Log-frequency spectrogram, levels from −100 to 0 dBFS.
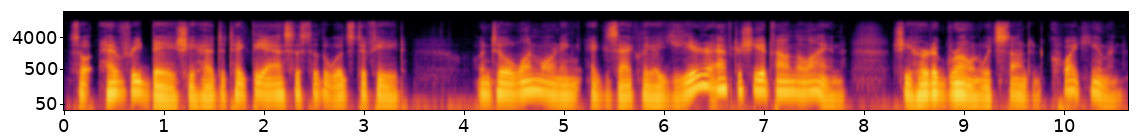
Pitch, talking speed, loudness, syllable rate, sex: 90 Hz, 190 wpm, -19 LUFS, 5.0 syllables/s, male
